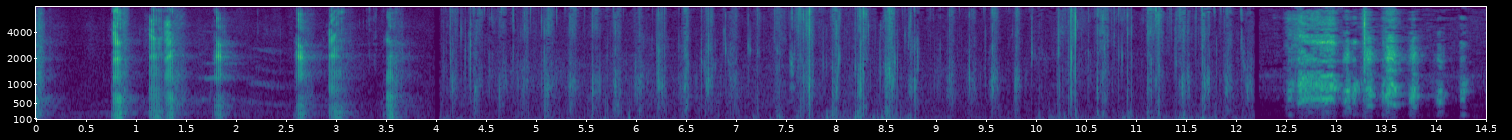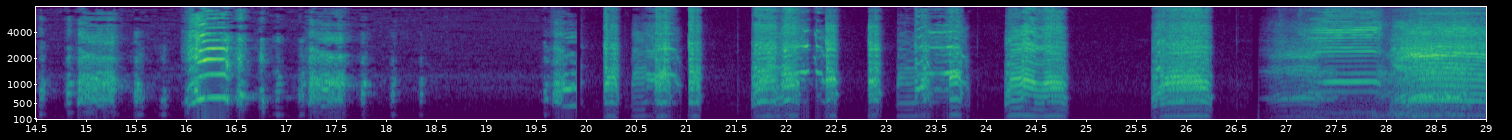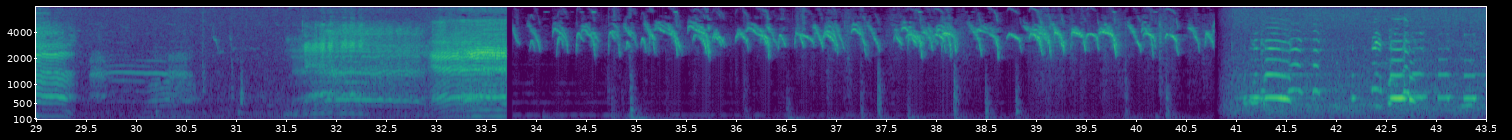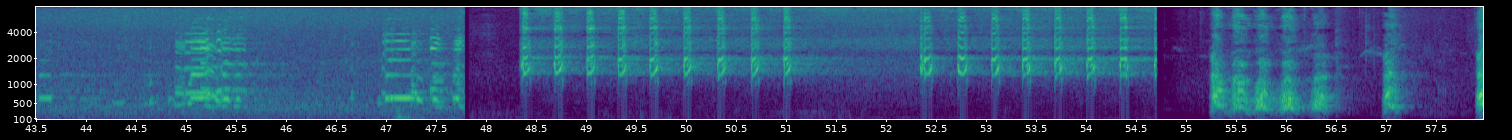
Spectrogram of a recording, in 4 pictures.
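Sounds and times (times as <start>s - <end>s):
sheep bleating: 26.8s - 30.6s, 31.5s - 33.7s.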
